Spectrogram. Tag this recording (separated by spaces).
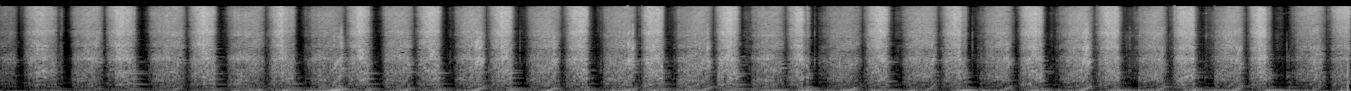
CZ Czech Panska saw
